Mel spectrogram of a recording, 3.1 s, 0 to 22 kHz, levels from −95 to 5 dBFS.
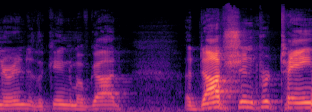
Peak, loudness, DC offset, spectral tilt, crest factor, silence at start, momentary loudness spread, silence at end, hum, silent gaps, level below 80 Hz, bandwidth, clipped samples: -4 dBFS; -25 LUFS; under 0.1%; -3 dB/octave; 24 dB; 0 s; 16 LU; 0 s; none; none; -64 dBFS; 17.5 kHz; under 0.1%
